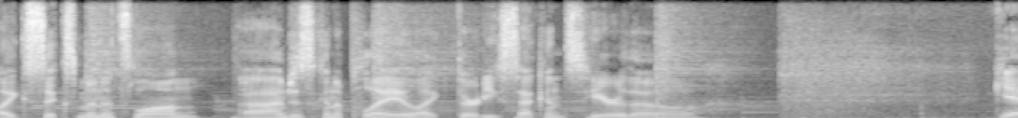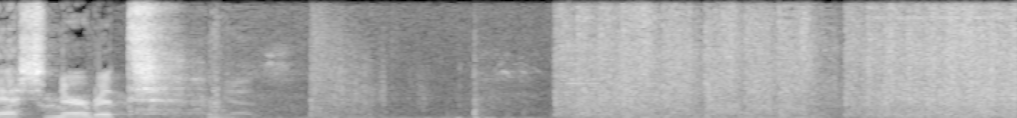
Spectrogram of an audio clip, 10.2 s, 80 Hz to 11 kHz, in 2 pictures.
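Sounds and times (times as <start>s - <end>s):
speech: 0.0s - 3.6s, 5.0s - 6.2s
rapid video game gunfire in dense bursts: 7.8s - 10.1s.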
